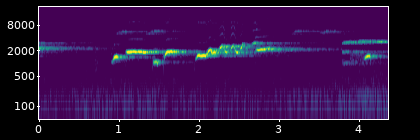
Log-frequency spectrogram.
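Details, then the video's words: White-rumped shama song played as a training recording to make silent shamas sing: after a quiet start, loud clear whistled notes step upward in pitch, sliding and overlapping, with a few high thin notes above. "DALAM HITUNGAN DETIK MURAI BISU AUTO GACOR DOR DENGAR MASTERAN SATU INI"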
